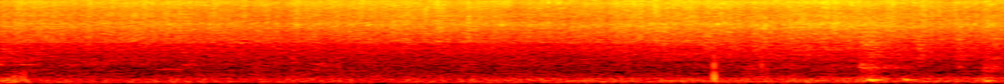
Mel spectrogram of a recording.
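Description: Mushrooms and diced onions sizzling in oil and butter on a gas flat-top griddle, a steady hiss. A few sharp knocks come near the end.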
